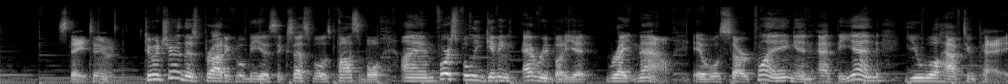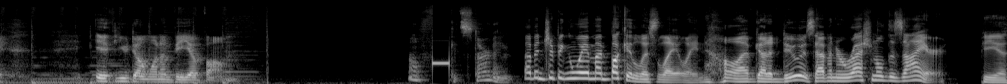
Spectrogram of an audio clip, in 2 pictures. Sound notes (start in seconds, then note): 14.3 beep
